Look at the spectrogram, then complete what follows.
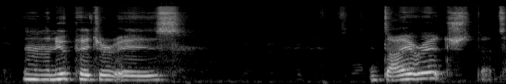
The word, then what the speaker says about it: Dietrich: Oh, it's Dietrich ends, not diet rich.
